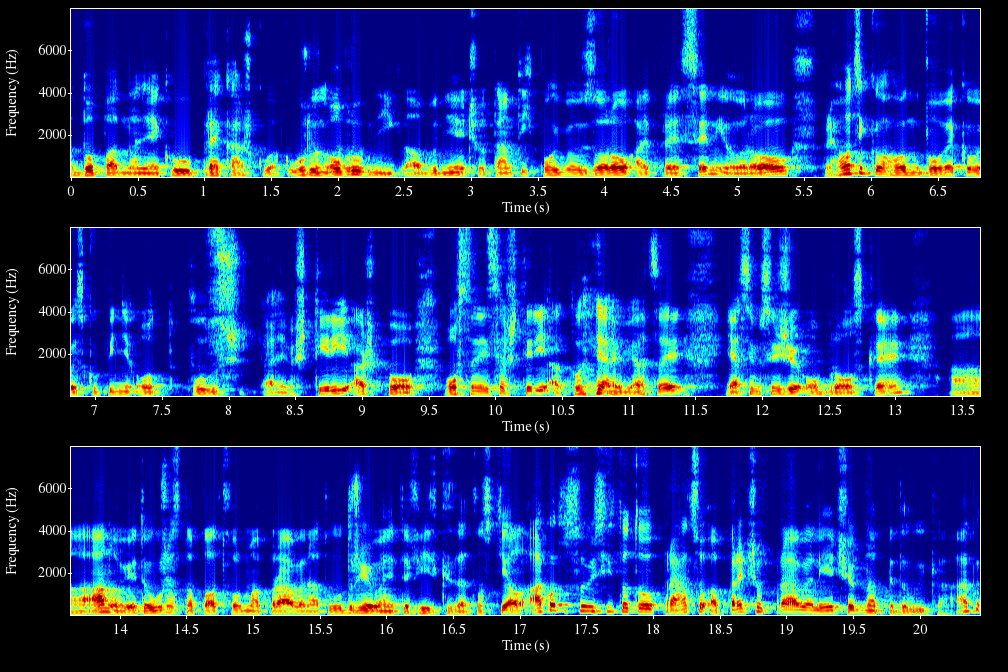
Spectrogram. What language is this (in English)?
Slovak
